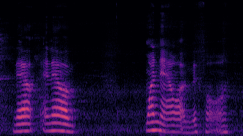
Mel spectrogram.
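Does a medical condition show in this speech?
Yes: Friedreich's ataxia; diagnosed in childhood.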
